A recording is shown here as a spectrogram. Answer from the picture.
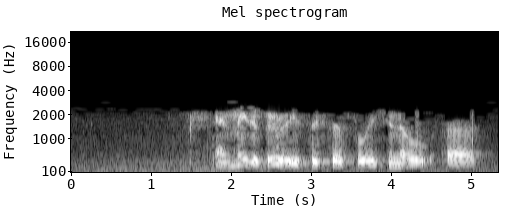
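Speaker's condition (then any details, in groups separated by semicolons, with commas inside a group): Stroke affecting throat muscles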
